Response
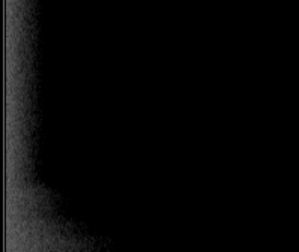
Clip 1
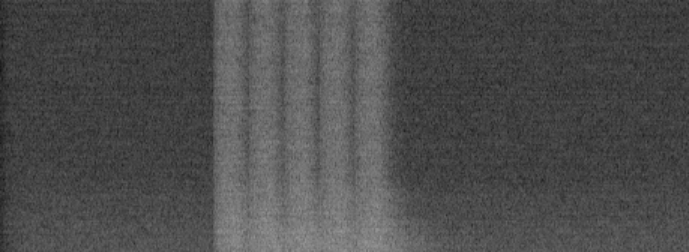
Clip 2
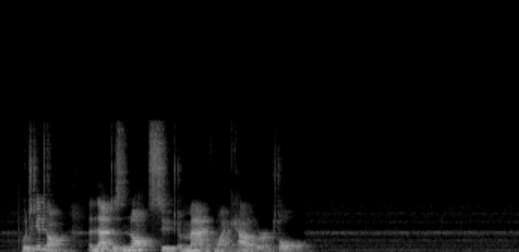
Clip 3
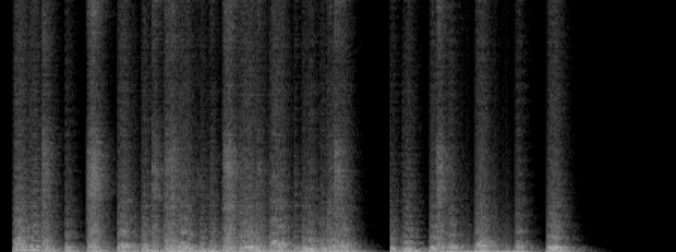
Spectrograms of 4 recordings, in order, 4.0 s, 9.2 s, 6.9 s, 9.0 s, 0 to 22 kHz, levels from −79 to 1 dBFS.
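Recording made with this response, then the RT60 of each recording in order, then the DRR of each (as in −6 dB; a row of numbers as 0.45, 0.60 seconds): 1; 2.9, 0.45, 0.70 seconds; −8.5, 2.0, −6.5 decibels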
